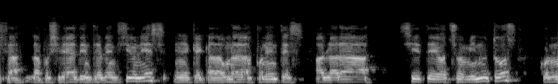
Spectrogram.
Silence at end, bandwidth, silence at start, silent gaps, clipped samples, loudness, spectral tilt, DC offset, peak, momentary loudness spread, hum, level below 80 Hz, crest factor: 0 s; 7.6 kHz; 0 s; 3.91-3.96 s; under 0.1%; -21 LUFS; -5.5 dB/octave; under 0.1%; -8 dBFS; 6 LU; none; -62 dBFS; 14 dB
